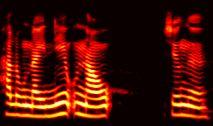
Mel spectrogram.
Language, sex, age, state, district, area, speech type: Bodo, female, 45-60, Assam, Chirang, rural, spontaneous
